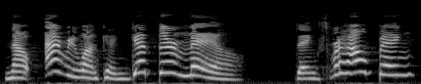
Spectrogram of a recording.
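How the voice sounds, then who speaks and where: An actress playing a cheerful, helpful young girl explorer in a children's educational game, encouraging and clearly exclaiming each line. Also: very high voice, sing-song, bright, forceful tone, no echo, clean studio sound, heavily acted. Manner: exclaiming, encouraging, deliberate enunciation.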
